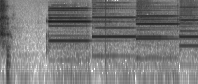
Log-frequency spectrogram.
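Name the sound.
clock ringing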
